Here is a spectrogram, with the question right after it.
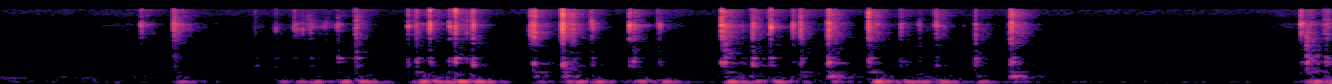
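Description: Fingertips with white-painted nails type on a slim wireless keyboard with black plastic keys in a grey metal-look frame, lying on a wooden table. Quick, irregular bursts of crisp, bright clicks over soft low thumps die away almost instantly, with a brief pause before the typing resumes at the end.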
